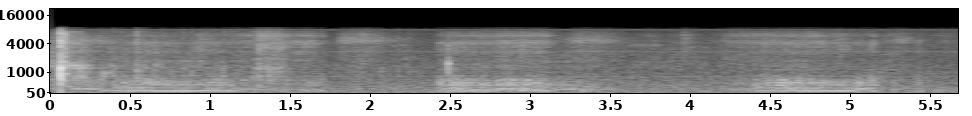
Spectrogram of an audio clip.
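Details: Two sleeping English bulldog puppies snoring: soft, rattling snores on each breath, about 30 breaths a minute.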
